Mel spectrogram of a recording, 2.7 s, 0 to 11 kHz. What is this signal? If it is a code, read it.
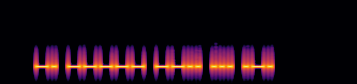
Morse code, heard as a keyed tone, about 40 wpm, 700 Hz. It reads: N0ZSR
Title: USA Call Signs 40wpm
